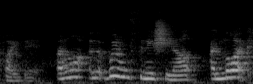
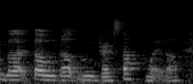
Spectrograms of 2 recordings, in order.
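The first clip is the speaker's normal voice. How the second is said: ordinary talk, nothing marked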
